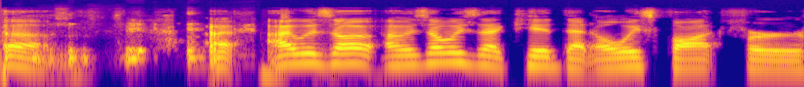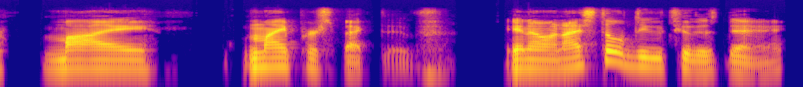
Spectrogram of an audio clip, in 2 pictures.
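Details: Adult male host who says his stuttering is worse when talking in front of a camera or to someone important; repetitions are audible; stuttering.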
